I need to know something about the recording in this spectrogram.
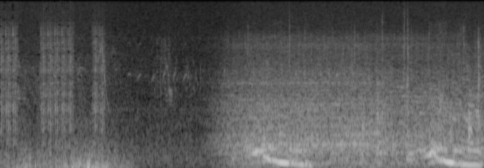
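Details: Lions roaring in Kgalagadi, heard on a wildlife photography safari: after a few seconds of clicks and quiet, two deep moaning calls slide downward, about three seconds apart, over steady background hiss.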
